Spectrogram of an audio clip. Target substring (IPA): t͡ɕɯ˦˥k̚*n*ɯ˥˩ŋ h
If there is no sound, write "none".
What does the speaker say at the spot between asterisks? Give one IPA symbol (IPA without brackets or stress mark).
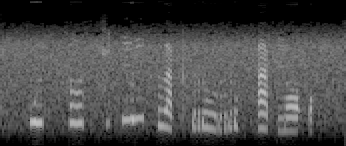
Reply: n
